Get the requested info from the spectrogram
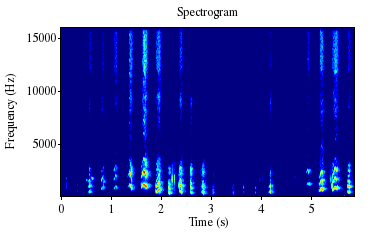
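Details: Cavalier King Charles Spaniel puppies at play give a rapid chatter of high yips and squeaky whines, one loud cluster, a short lull with soft taps, then another burst of overlapping pipes.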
